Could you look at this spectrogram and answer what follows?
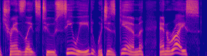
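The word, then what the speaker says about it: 김: Just remember to hit that hard G and B sound.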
